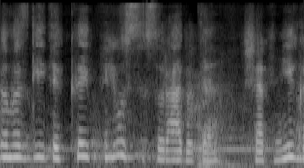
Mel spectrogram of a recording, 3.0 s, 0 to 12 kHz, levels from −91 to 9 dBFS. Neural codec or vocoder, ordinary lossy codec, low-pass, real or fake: codec, 24 kHz, 3 kbps, HILCodec; AAC, 32 kbps; 10.8 kHz; fake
